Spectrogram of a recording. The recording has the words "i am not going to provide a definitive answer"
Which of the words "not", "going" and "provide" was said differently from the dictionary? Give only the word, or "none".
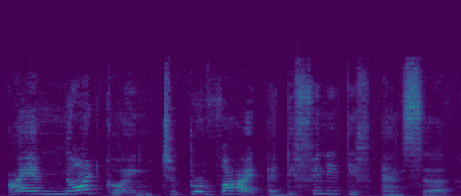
none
